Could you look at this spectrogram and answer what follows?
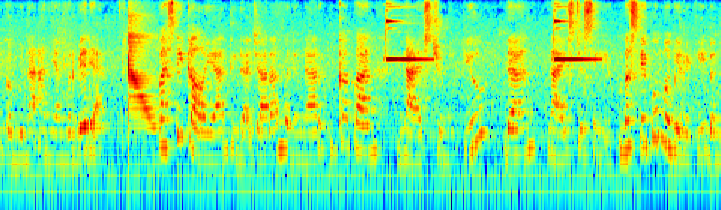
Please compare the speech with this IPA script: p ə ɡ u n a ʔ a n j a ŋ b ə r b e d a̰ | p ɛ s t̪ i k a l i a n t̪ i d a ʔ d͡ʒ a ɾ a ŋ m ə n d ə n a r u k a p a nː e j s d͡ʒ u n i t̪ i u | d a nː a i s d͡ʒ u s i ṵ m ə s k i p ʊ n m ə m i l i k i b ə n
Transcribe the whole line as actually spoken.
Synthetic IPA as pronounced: p ə ɡ u n a ʔ a n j a ŋ b ə r b e d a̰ | p a s t̪ i k a l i a n t̪ i d a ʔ d͡ʒ a ɾ a ŋ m ə n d ə ŋ a r u k a p a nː a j s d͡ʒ u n i t̪ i u | d a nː a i s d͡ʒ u s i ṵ m ə s k i p ʊ n m ə m i l i k i b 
